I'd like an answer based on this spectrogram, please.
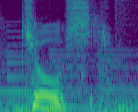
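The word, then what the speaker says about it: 教師: This is kyo. Okay? You've snapped the eye off the key. You just tore its eye off. Oh, and you just attached the yo, and now they're just a mutant kyo.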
